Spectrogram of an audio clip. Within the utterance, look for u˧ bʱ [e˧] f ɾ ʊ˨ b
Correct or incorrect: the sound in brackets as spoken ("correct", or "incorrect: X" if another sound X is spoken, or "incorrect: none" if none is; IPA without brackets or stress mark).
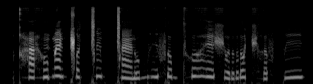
incorrect: i˧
